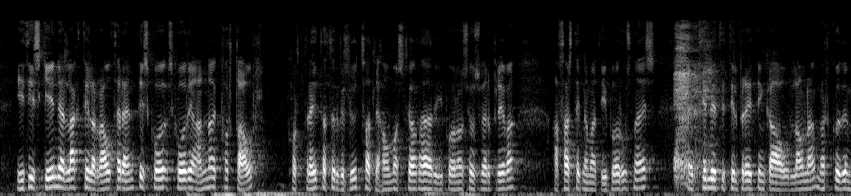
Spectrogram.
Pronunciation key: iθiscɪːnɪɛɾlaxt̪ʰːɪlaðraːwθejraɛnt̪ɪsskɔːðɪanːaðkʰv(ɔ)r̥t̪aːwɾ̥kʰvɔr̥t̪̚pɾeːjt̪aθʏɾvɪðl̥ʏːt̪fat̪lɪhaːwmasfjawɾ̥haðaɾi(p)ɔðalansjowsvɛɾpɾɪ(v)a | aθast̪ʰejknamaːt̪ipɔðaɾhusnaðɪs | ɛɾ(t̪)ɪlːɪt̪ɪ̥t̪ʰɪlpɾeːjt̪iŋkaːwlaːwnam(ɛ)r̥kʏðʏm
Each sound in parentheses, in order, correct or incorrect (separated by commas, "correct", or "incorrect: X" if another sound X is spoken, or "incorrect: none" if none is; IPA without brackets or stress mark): correct, correct, correct, incorrect: t̪ʰ, incorrect: œ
